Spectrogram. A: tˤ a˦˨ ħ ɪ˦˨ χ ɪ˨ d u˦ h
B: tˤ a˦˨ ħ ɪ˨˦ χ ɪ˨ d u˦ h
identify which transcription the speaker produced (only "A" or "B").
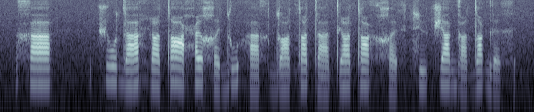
A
